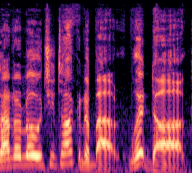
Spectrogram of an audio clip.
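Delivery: feigned innocence; calm Lex. Retold or imitated. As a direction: brush him off fast in a lightly voiced Lex. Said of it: "Lex is very calm".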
